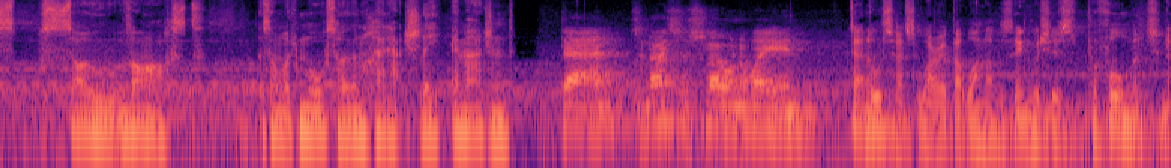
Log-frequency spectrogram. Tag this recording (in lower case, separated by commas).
speech, music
